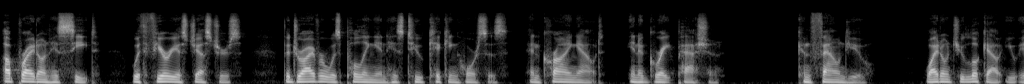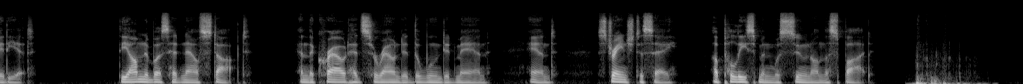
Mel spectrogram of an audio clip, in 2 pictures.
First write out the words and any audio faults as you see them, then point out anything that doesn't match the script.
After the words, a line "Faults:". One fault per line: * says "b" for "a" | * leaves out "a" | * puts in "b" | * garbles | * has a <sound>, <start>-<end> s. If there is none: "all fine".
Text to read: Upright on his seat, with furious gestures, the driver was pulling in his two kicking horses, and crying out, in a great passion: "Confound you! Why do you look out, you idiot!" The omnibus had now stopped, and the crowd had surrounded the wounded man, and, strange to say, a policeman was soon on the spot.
Upright on his seat, with furious gestures, the driver was pulling in his two kicking horses, and crying out, in a great passion: "Confound you! Why don't you look out, you idiot!" The omnibus had now stopped, and the crowd had surrounded the wounded man, and, strange to say, a policeman was soon on the spot.
Faults:
* says "don't" for "do"
* has a thud, 19.3-20.2 s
